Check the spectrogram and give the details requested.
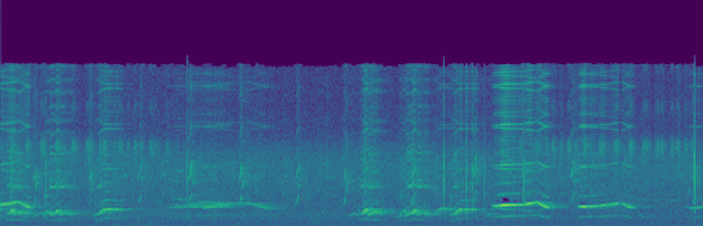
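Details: Currawongs in good form, calling loudly in a gully above wetlands in Sydney Park, Sydney: a run of overlapping whistled, sliding and wavering notes, some rising and falling, repeated through the recording with brief pauses.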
